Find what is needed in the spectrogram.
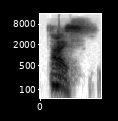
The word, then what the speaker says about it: Theiss: Theiss.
